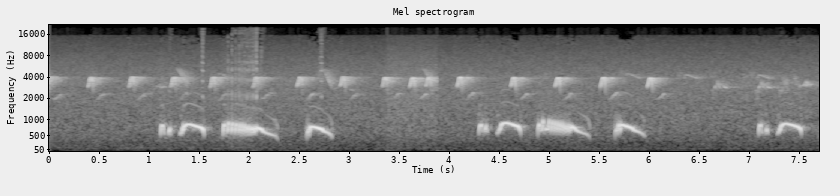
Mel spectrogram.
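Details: Spotted dove singing KUK 1 style, crisp and lively: repeated phrases of short double notes, a long coo and a falling tail note, over steady high, rapid chirping from another small bird.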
